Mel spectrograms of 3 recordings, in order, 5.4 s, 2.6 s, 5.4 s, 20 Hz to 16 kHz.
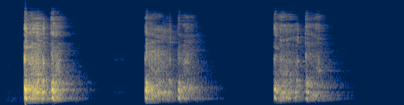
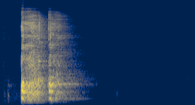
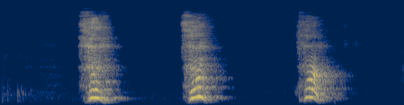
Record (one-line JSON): {"three_cough_length": "5.4 s", "three_cough_amplitude": 32768, "three_cough_signal_mean_std_ratio": 0.35, "cough_length": "2.6 s", "cough_amplitude": 32720, "cough_signal_mean_std_ratio": 0.32, "exhalation_length": "5.4 s", "exhalation_amplitude": 13438, "exhalation_signal_mean_std_ratio": 0.36, "survey_phase": "beta (2021-08-13 to 2022-03-07)", "age": "65+", "gender": "Female", "wearing_mask": "No", "symptom_none": true, "smoker_status": "Current smoker (11 or more cigarettes per day)", "respiratory_condition_asthma": false, "respiratory_condition_other": false, "recruitment_source": "REACT", "submission_delay": "2 days", "covid_test_result": "Negative", "covid_test_method": "RT-qPCR", "influenza_a_test_result": "Negative", "influenza_b_test_result": "Negative"}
